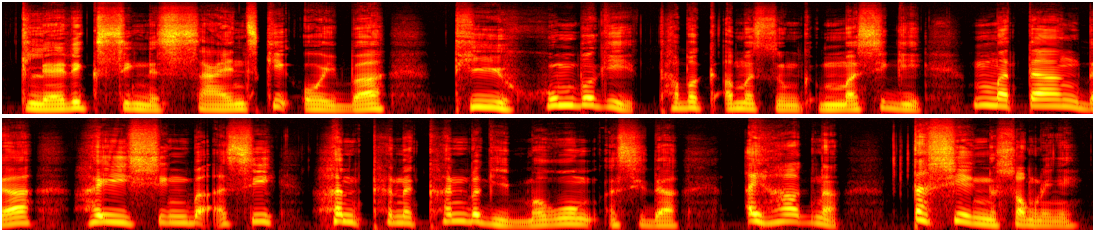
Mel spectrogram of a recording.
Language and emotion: Manipuri, angry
